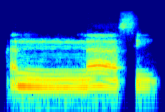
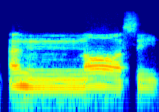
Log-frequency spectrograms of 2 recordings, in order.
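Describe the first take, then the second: First: The long vowel sounds light and thin. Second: The long vowel sounds heavy and deep. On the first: The speaker calls it right. "the alif will also be skinny in pronunciation" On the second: The speaker calls it wrong. "I cannot say an-nasi because this noon is skinny"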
